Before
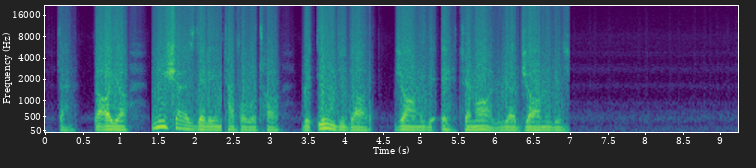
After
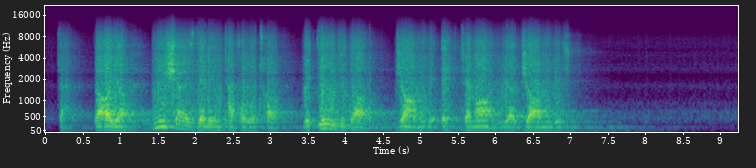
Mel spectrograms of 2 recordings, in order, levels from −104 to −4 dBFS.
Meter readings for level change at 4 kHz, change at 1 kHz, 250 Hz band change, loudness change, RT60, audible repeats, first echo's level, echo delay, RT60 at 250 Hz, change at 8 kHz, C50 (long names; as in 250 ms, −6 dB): +0.5 dB, +3.0 dB, −5.0 dB, −1.5 dB, 1.3 s, 2, −21.0 dB, 158 ms, 2.2 s, −2.0 dB, 12.5 dB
